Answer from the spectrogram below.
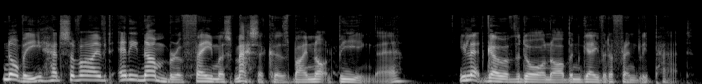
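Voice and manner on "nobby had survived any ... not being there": usual speaking voice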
